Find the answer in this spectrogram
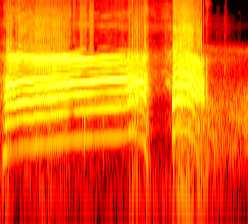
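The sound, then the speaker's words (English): A person wheezes in one long, strained, whining note, compared to old bagpipes, held loud at a steady pitch for about a second and a half before it breaks off. A shorter, rougher wheezy burst follows. “Which one of you is wheezing like an old pair of bagpipes?”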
